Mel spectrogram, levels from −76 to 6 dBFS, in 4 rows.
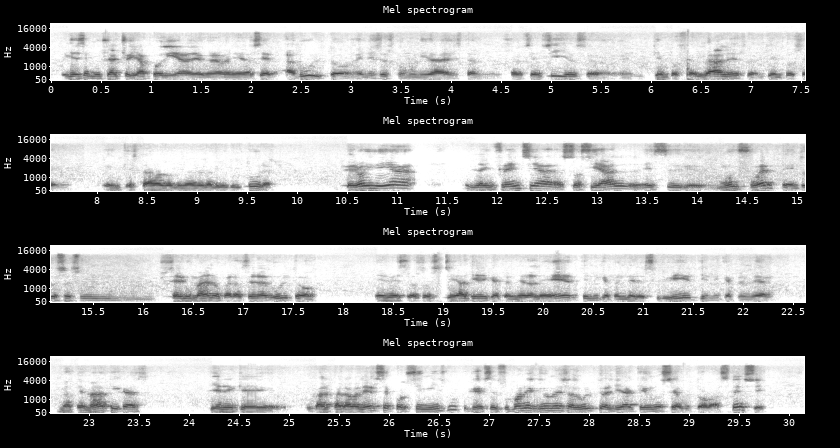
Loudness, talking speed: -21 LUFS, 170 wpm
